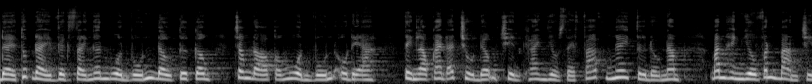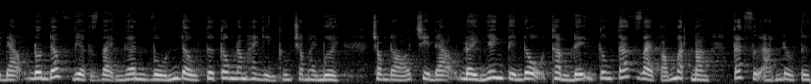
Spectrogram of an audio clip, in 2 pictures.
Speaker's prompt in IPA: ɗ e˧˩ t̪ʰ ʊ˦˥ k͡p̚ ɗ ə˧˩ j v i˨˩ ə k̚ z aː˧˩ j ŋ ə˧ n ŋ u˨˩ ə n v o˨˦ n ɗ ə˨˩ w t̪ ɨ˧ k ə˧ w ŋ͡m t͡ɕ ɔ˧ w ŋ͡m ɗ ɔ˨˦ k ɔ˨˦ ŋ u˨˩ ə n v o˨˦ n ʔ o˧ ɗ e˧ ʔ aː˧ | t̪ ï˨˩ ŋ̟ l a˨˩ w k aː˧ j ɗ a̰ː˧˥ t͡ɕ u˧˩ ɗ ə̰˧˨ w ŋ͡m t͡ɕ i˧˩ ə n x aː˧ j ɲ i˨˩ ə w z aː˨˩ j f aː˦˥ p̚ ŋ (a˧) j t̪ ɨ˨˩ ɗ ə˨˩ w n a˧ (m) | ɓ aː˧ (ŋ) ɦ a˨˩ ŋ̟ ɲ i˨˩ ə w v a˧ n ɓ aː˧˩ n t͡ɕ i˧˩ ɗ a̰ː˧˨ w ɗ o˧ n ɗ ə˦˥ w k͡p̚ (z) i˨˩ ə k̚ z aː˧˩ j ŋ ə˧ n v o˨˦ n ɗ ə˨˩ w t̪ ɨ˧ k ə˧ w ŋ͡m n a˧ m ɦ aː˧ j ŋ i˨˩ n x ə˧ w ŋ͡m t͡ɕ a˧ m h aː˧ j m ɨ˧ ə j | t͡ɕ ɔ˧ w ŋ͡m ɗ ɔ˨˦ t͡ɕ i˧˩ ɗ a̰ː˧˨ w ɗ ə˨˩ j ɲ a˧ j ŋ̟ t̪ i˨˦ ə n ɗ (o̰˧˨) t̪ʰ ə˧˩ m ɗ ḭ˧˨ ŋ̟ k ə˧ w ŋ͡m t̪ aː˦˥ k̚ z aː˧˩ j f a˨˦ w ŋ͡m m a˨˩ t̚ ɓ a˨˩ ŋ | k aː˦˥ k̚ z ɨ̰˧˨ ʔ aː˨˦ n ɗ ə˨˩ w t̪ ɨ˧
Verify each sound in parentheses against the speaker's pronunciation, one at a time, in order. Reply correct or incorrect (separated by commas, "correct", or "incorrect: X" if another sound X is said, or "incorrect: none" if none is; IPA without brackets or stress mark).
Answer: correct, correct, incorrect: n, incorrect: v, correct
